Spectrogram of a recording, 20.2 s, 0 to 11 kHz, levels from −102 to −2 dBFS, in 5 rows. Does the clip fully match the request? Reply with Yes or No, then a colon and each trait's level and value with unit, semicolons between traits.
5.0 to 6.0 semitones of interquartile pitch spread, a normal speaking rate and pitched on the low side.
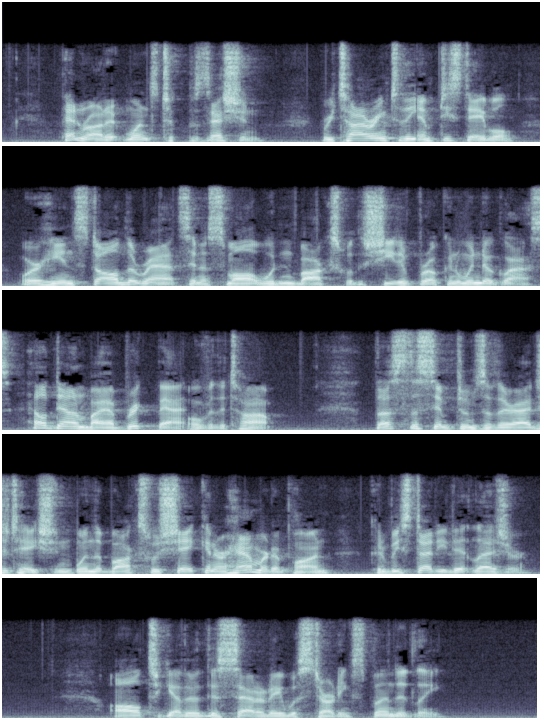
No: average, 4.1 semitones; average, 180 wpm; low, 120 Hz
